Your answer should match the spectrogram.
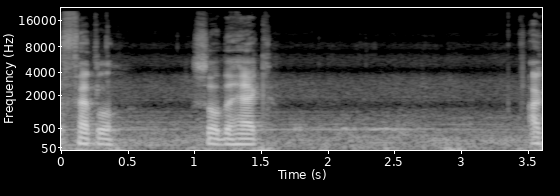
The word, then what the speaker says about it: Vettel: In German it's actually called Vettel.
